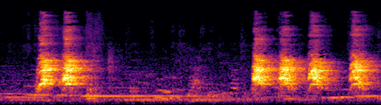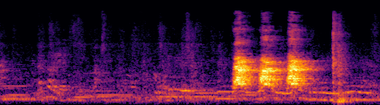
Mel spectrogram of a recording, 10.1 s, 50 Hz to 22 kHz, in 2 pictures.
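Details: Female Miniature Dachshund puppy, yellow coat, born 6 February 2017, kept at a pet shop; three separate runs of sharp repeated yaps, each run of two to four barks, over a soft steady background tone.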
